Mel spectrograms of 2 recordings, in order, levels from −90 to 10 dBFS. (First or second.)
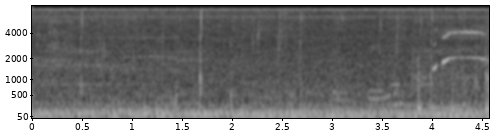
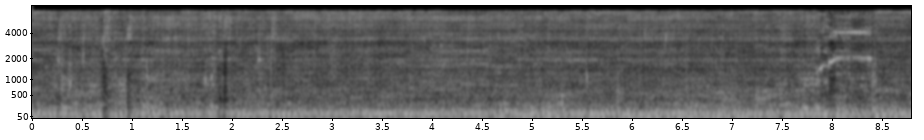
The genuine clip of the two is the first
